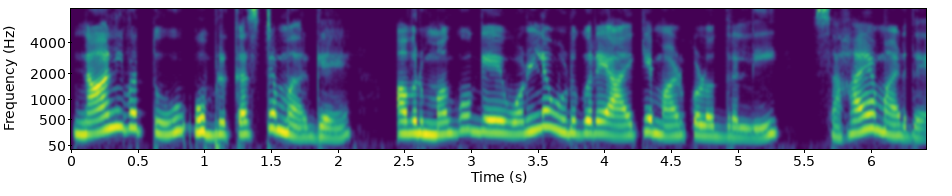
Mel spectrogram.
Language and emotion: Kannada, happy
